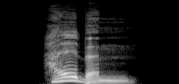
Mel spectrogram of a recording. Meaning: strong dative masculine/neuter singular of halb
- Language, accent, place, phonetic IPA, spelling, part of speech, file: German, Germany, Berlin, [ˈhalbəm], halbem, adjective, De-halbem.ogg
